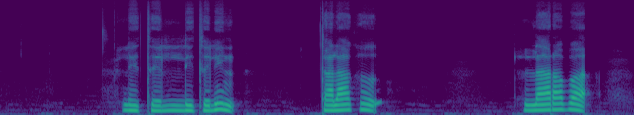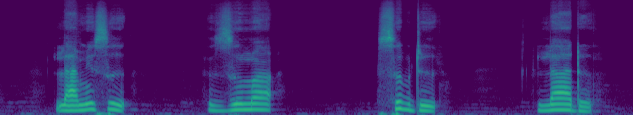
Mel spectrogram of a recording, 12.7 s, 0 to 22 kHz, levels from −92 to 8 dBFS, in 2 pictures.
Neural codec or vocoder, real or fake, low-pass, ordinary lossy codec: autoencoder, 48 kHz, 128 numbers a frame, DAC-VAE, trained on Japanese speech; fake; none; none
